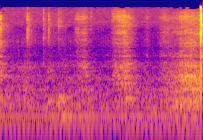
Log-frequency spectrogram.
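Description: A few faint scratching strokes of a marking tool drawn along a speed square on a strip of aluminum sheet, marking it out for cutting.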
